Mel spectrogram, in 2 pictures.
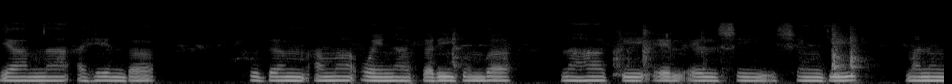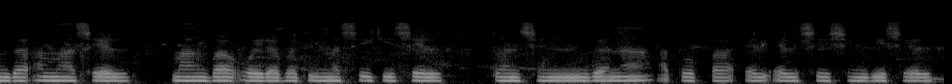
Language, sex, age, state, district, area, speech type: Manipuri, female, 60+, Manipur, Churachandpur, urban, read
